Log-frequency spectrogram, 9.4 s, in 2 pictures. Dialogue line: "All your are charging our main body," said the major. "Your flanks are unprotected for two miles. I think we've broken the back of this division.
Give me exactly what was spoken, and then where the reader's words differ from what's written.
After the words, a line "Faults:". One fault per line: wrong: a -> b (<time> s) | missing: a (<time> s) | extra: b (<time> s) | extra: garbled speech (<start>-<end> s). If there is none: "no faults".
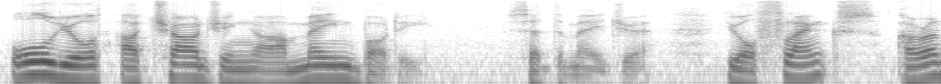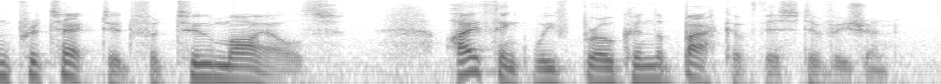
"All your are charging our main body," said the major. "Your flanks are unprotected for two miles. I think we've broken the back of this division.
Faults:
no faults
